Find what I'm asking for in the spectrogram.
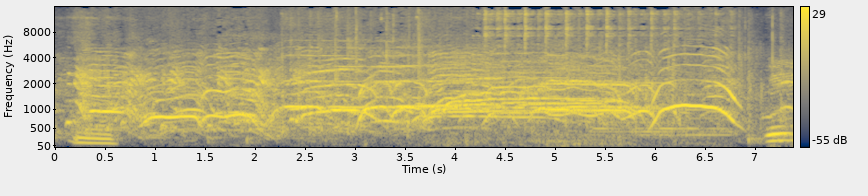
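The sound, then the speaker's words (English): A rowdy crowd cheers and shrieks loudly for about seven seconds, many voices overlapping in high, rising and falling whoops with a brief dip near the end. “Sort of reminds you of a hen party, doesn't it?”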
